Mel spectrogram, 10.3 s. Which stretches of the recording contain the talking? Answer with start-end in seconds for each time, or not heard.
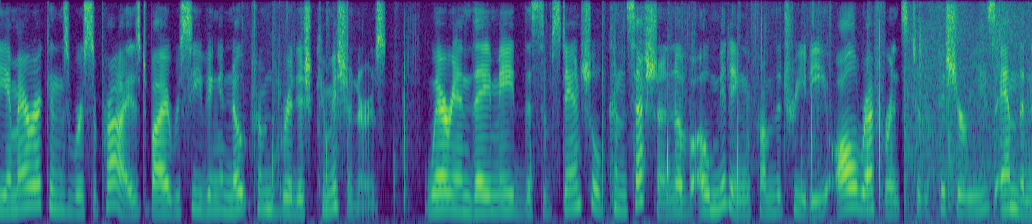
0.0-10.2.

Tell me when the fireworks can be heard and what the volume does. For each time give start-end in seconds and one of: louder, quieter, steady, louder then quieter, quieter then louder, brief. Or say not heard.
not heard.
